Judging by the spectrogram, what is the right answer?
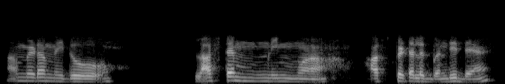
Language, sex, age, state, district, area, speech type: Kannada, male, 18-30, Karnataka, Tumkur, rural, conversation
